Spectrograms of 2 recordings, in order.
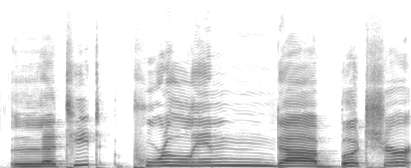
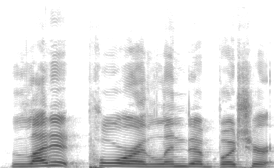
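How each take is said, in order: First: The stress falls on unexpected syllables. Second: The stress falls on the expected syllables. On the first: The speaker calls it wrong. "I put all the wrong emphasis on all the wrong syllables" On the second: The speaker calls it right. "It's let it pour"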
